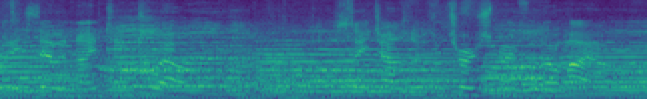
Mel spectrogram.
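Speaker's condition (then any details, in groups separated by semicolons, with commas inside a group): No condition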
